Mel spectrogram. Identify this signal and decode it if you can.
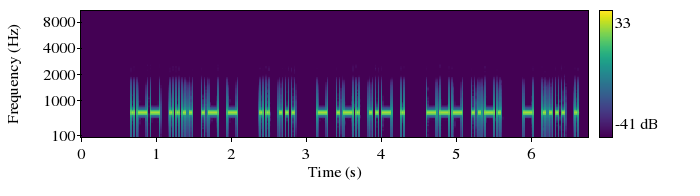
Morse code, heard as a keyed tone, about 28 wpm, 700 Hz. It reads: WHAT IS TRUE OF THE
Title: Sentences from Top 1400 Words 28wpm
